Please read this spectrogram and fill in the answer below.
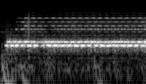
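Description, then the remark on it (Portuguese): A phone rings with a steady electronic tone, a bright sustained ringing that carries on for the full two seconds, fairly loud, with no voices over it. “isso aqui é o meu telefone que tá, tá tocando.”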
